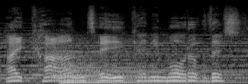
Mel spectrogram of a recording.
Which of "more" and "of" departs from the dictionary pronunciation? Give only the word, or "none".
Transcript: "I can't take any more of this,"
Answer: none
